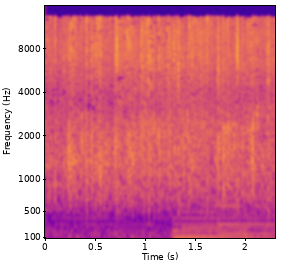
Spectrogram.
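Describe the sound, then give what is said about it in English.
A church audience claps for first-time visitors: dense, lively applause with many overlapping claps, joined halfway through by a low, sustained musical tone beneath it. “Give them a better hand clap than that.”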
